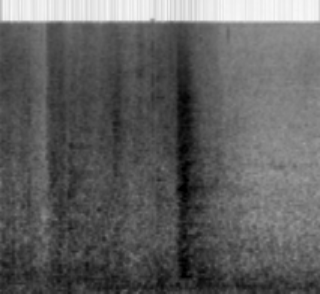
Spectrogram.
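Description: Rustling and shuffling handling noise with a few soft swishes, the loudest about two and a half seconds in, as the camera is moved around.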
